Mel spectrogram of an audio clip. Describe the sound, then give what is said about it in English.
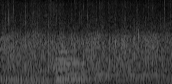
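A church audience claps in praise during a service, a dense, steady wash of many hands that runs unbroken throughout, with held instrumental tones sounding underneath. “Let's give the Lord one more good hand clap of praise.”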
